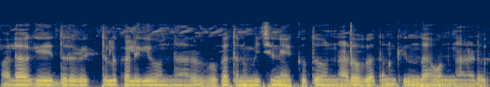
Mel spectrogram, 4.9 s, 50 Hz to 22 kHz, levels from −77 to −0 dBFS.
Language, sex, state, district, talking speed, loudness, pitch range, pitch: Telugu, male, Andhra Pradesh, Sri Satya Sai, 160 wpm, -16 LUFS, 80-85 Hz, 80 Hz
